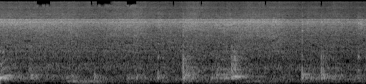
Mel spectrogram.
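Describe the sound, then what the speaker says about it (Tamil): Tomatoes sautéing in a pan with salt and chilli powder, a steady sizzle and hiss under repeated soft scraping strokes of a spoon stirring, close and continuous with no talk. "தக்காளி நல்லா வதக்கிடலாங்க."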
